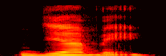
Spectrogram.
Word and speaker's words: llave: That's la sound similar to Y in English. And the sound is like this. Yanta. Yanta. Yama. Yama. Llave, llave.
